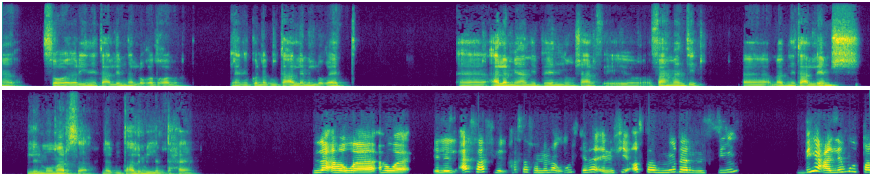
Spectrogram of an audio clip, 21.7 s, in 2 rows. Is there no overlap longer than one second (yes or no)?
yes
